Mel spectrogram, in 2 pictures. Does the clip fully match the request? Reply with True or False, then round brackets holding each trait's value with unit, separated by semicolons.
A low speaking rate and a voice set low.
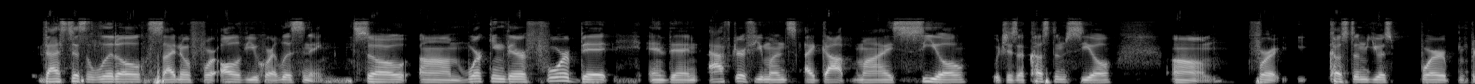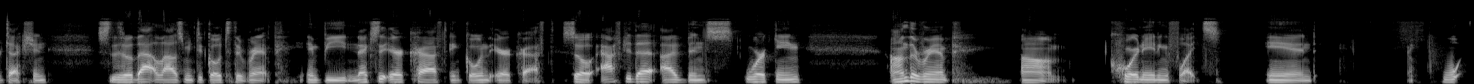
False (155 wpm; 110 Hz)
